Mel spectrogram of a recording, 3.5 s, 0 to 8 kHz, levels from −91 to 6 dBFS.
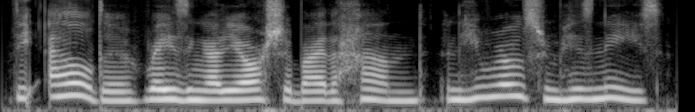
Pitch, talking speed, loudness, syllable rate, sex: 235 Hz, 225 wpm, -16 LUFS, 5.5 syllables/s, female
